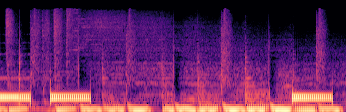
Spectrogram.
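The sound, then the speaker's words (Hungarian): A steady telephone ringing tone of an outgoing call placed during a radio request show sounds in short beeps, two near the start and one at the end, over a rhythmic background beat with thumping bass. No one speaks. “Reméljük, hogy felveszi a telefont”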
